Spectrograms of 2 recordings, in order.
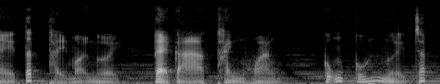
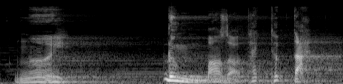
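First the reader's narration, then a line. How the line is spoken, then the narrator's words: Snarling roar. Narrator (Vietnamese): Hắc Hổ nhe răng, gầm lên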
